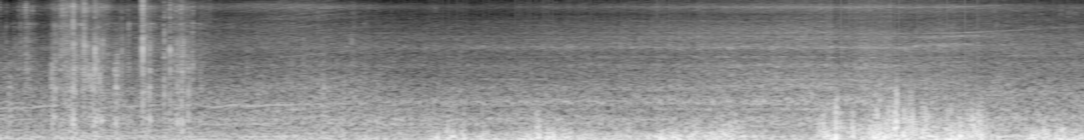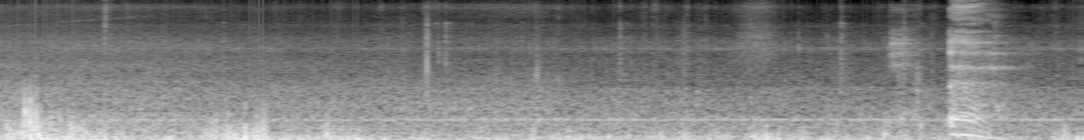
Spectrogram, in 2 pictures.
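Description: Wind rumbling on the microphone with street noise during an e-scooter ride, swelling about four seconds in and easing after six, over a faint steady tone.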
